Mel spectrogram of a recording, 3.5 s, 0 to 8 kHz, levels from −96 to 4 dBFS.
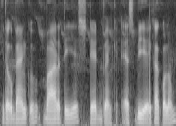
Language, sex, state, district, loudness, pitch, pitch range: Telugu, male, Andhra Pradesh, Srikakulam, -17 LUFS, 100 Hz, 95-105 Hz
